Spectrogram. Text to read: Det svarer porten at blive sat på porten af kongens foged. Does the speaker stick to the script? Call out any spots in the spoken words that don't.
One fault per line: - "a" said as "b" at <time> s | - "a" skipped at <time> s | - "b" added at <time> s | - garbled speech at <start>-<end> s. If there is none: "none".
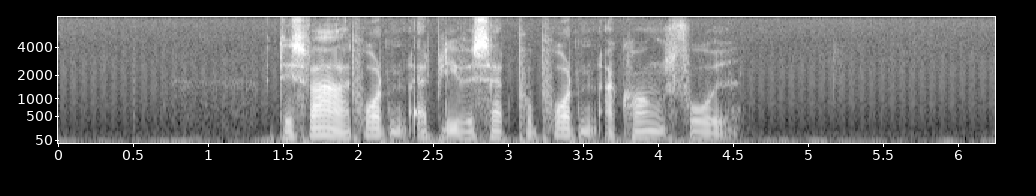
none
